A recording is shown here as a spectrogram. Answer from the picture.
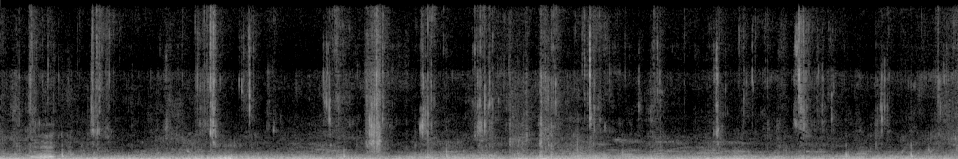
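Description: Close chewing and mouth sounds of people eating chicken adobo and rice by hand, with scattered soft clicks and smacks over a steady low rumble.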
